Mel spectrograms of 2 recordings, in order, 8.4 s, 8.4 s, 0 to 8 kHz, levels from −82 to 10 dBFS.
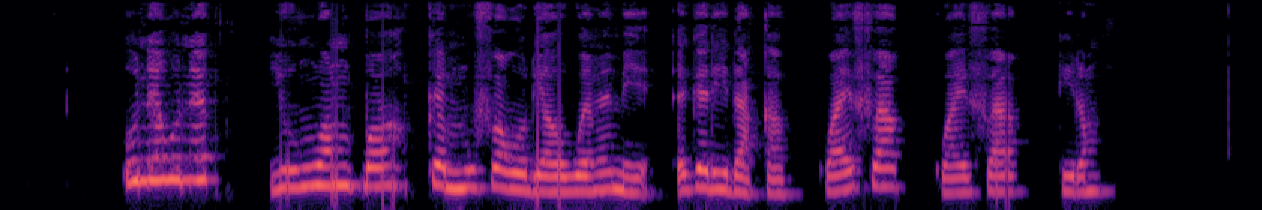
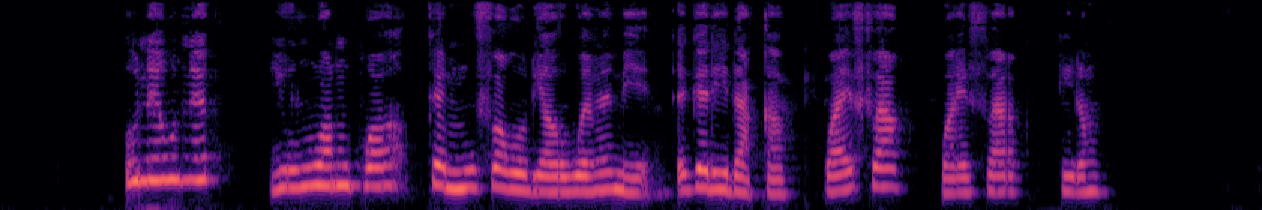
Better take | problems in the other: first | noise reduction (neural mask model DeepFilterNet 3)

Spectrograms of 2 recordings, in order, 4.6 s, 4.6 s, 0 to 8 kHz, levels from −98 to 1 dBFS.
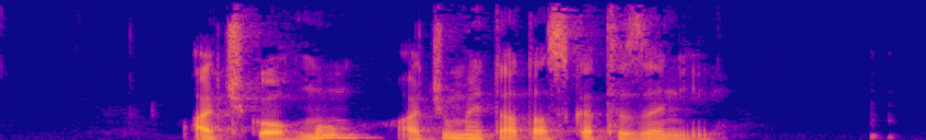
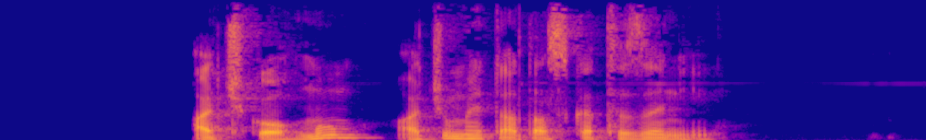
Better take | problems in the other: first | noise reduction (neural mask model DeepFilterNet 3)

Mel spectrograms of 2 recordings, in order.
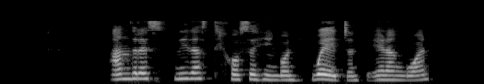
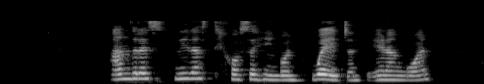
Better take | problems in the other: first | room echo; dies away in 0.2 s

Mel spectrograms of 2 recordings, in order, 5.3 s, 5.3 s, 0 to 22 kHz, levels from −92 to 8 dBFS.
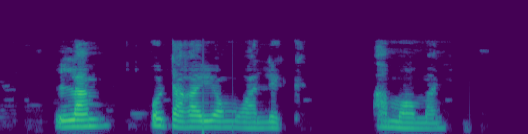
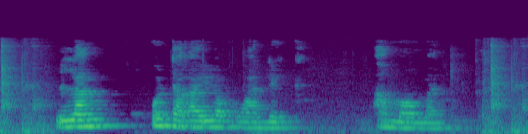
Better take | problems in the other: first | background sound (Sliding door / Slam); 15 dB below the speech // room echo; dies away in 0.6 s

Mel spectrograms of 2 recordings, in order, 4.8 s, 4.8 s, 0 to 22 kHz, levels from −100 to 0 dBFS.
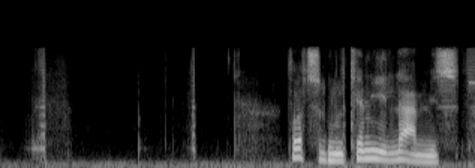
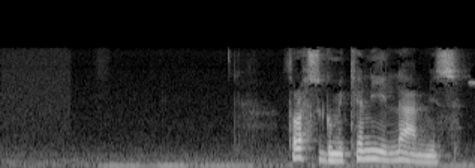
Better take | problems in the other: second | noise reduction (neural diffusion model UNIVERSE++)

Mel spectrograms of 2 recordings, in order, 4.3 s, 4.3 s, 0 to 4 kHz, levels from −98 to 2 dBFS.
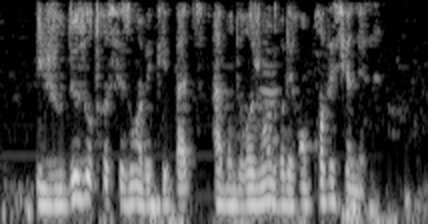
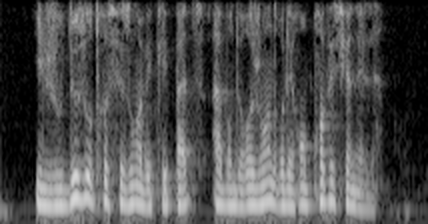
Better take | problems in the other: second | noise reduction (classical method Wiener filter)

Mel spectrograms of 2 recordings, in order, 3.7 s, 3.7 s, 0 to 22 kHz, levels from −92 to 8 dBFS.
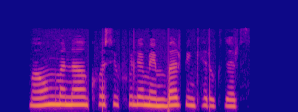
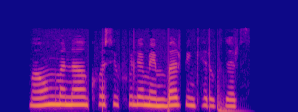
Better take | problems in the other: first | background sound (Bass drum); 19 dB below the speech

